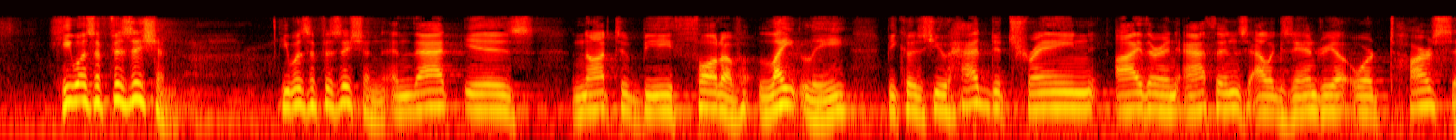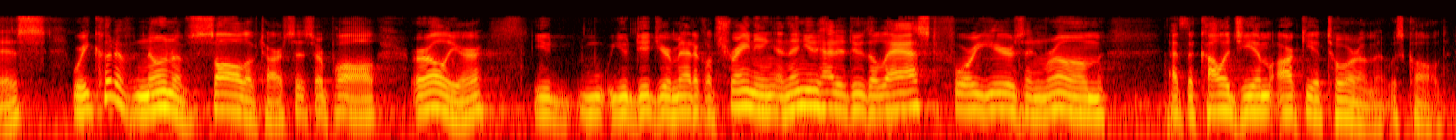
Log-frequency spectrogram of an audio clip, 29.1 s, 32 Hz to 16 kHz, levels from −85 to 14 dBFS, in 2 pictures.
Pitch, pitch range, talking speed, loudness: 120 Hz, 110-130 Hz, 135 wpm, -24 LUFS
